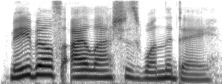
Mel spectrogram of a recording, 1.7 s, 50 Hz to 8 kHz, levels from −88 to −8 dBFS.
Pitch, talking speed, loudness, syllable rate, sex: 205 Hz, 180 wpm, -18 LUFS, 6.1 syllables/s, female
